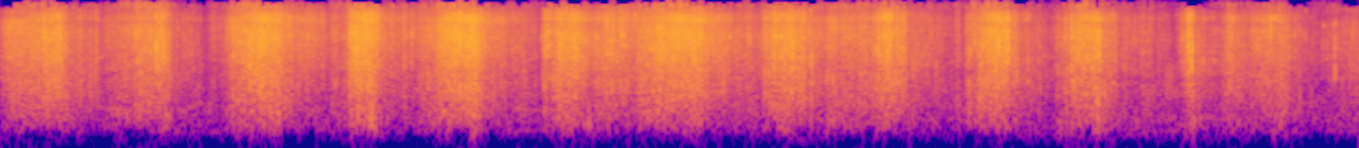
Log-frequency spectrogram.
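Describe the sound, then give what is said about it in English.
Steady footsteps crunch through dry autumn leaves in the woods, each step a crisp, crackling burst of rustle in an even walking rhythm, fairly loud and continuous with no voices. “Okay, how about you and I put on our jackets and we step outside into the woods, walking over the crunchy leaves, and have a chat about essential oils that are great to use for a cozy home in the autumn.”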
